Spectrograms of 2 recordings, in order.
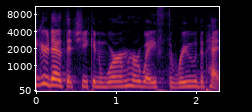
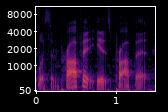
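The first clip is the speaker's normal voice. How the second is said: hushed shrug; 4 semitones lower, 7 dB quieter than usual. Retold or imitated. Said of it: "I'm kinda like".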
